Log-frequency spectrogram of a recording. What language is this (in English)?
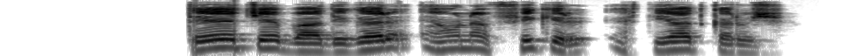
Indus Kohistani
